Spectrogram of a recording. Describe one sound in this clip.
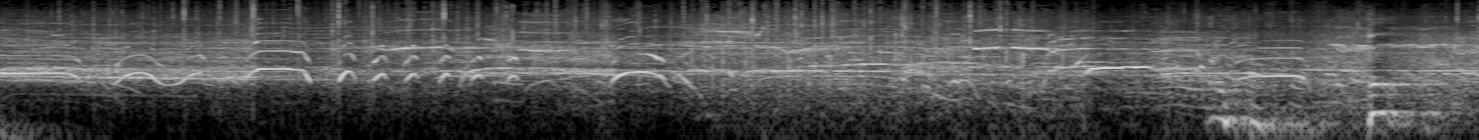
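A crowd of young fans screams and shrieks loudly throughout.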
